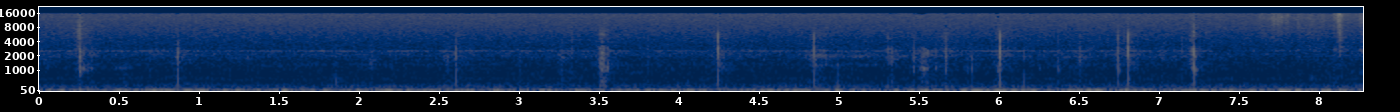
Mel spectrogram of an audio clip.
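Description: Fingertips and nails scratch and tap directly on the small, hollow metal capsule guards of a TASCAM recorder. Sharp, bright clicks and ticks are scattered irregularly over a steady low rumble and hum, and each tap dies away almost instantly.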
